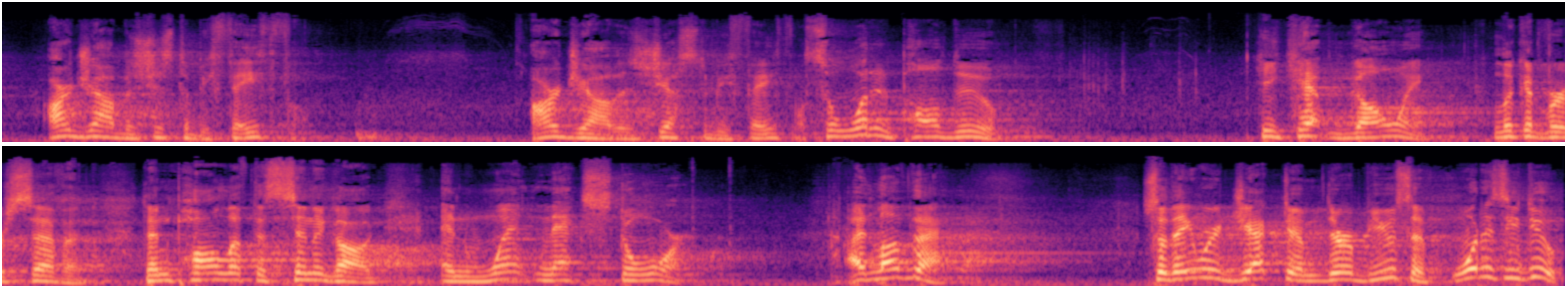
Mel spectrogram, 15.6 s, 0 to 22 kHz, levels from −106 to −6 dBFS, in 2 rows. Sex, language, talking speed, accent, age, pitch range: male, English, 185 wpm, American, 40-59, 115-165 Hz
